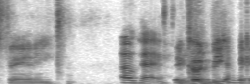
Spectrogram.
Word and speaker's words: Fani: it's fonnie it it's I'm pretty sure it's Fanny I mostly hear her name pronounced as Fanny okay it could be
